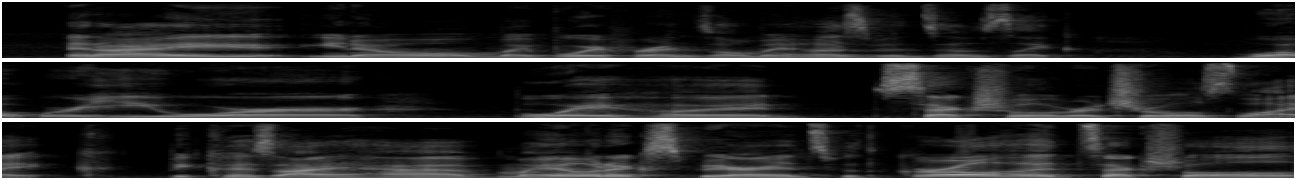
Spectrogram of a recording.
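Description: In a very clean recording with a silent background, a woman speaks at a moderate pace in a fairly low, monotone, flat voice. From New York City, emigrated as child from former Soviet nation. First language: Russian. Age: 20s. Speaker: painter. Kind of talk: casual chat. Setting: studio.

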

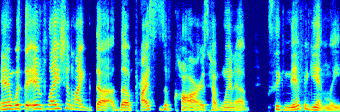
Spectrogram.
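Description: Animated in tone, a woman speaks at medium pitch with lively intonation and vocal fry. Her pace is moderate. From Oakland, California. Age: 40s. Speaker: nurse and personal finance educator. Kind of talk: casual interview chat.

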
